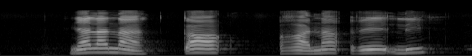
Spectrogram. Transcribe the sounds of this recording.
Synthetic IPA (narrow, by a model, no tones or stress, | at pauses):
ɲalanakʼa | ɣanaɣɛlɪ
